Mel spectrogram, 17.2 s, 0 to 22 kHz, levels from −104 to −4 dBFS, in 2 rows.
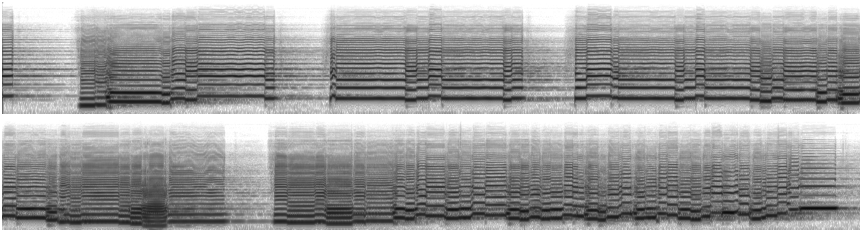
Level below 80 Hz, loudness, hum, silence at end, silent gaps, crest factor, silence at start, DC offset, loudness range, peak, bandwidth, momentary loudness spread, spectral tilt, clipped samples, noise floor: -76 dBFS; -17 LUFS; none; 0.1 s; none; 12 dB; 0 s; under 0.1%; 3 LU; -6 dBFS; 14.5 kHz; 7 LU; -3.5 dB/octave; under 0.1%; -40 dBFS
